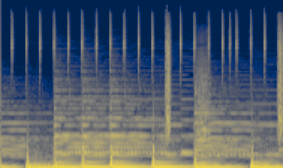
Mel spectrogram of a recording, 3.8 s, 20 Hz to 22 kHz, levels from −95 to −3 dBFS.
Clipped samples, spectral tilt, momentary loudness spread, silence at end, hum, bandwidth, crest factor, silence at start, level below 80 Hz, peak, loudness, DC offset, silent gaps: under 0.1%; -5 dB/octave; 4 LU; 0 s; none; 15 kHz; 12 dB; 0 s; -14 dBFS; -2 dBFS; -17 LUFS; under 0.1%; none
